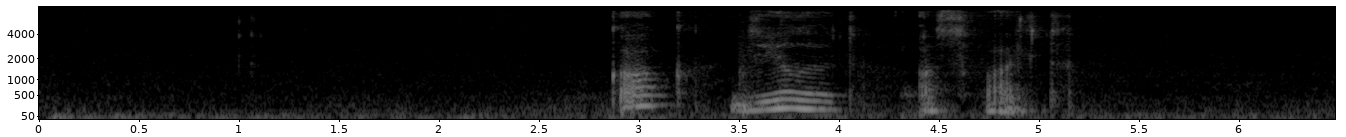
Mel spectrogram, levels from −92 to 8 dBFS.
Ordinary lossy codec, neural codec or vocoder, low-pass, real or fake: none; vocoder, 44.1 kHz, 128 mel bands, Pupu-Vocoder; 7.2 kHz; fake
